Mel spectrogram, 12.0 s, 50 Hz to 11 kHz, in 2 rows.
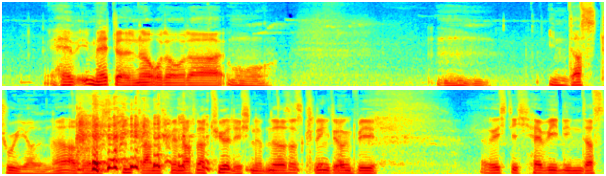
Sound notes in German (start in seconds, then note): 4.4 räuspern; 6.7 gelächter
